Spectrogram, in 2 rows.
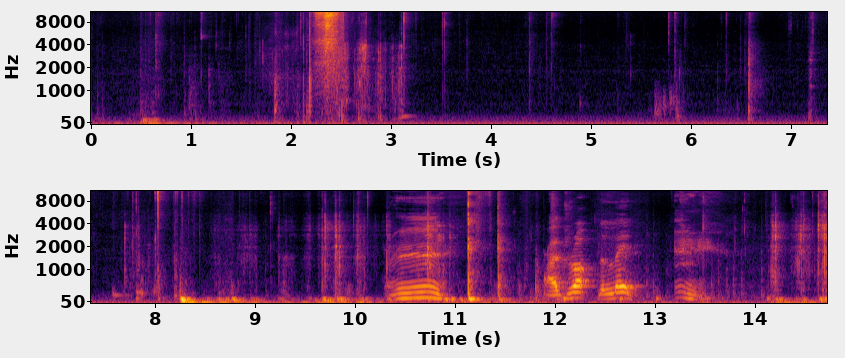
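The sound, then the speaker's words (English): The plastic lid of a 7-Up Free drink bottle drops with one sharp clatter, followed by scattered light clicks and fumbling as it is picked up and screwed back on, then a voice starts talking. “I dropped the lid, but I put the lid back on.”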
